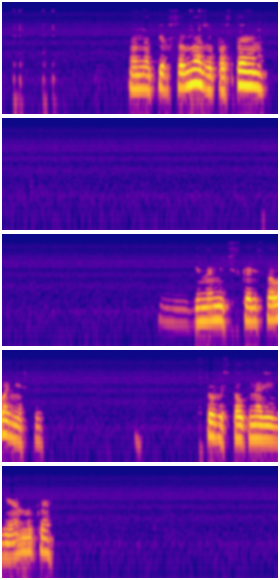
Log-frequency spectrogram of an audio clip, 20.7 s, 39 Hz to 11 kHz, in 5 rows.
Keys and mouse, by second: 0.6 click, 2.8 click, 15.3-18.7 drag.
